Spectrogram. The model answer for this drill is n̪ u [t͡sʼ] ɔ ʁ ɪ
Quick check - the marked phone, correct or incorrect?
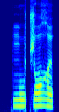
incorrect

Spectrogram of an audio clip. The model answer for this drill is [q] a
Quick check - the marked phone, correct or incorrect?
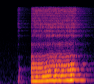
incorrect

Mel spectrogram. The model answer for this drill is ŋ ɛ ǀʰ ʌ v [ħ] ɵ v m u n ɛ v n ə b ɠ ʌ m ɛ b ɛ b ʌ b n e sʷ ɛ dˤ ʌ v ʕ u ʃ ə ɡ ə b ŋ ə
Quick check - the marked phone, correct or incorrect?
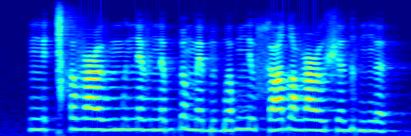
incorrect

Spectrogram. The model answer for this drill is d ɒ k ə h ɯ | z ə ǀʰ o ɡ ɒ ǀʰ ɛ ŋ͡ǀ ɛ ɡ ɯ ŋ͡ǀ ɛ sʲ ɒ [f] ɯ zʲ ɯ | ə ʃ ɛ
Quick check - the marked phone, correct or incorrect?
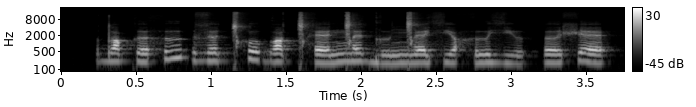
incorrect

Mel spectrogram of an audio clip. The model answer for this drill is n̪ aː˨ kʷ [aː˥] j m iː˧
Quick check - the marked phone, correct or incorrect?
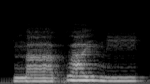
correct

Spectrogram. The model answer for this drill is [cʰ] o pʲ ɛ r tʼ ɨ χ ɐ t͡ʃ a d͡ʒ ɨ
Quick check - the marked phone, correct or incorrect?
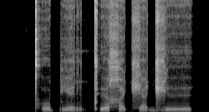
incorrect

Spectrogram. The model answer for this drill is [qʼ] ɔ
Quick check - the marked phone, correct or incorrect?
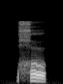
incorrect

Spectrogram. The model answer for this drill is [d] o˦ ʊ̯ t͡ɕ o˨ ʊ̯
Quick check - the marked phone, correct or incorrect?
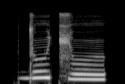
correct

